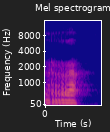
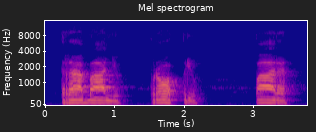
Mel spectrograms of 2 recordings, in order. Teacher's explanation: If it's one R in the middle of the word, like those examples, so you may roll the R like ra.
